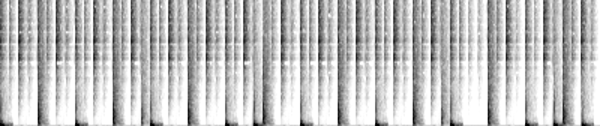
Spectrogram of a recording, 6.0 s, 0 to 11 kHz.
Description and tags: SMG Loop Drum Kit 1 Mixed 160 BPM 0097
160-BPM, drumloop, kick-hat-snare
